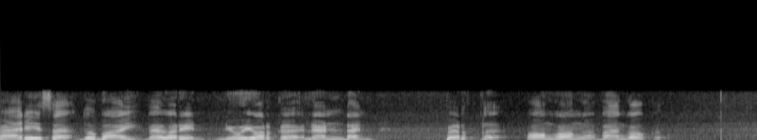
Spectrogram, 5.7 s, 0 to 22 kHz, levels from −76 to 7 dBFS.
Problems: constant background noise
